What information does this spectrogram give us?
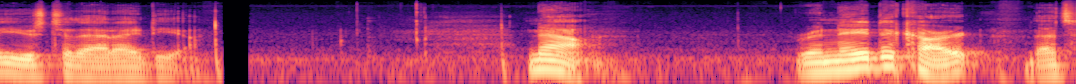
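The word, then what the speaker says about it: René Descartes: Now Renee Deart, that's how you say his name, figured out that you could have a number that I squared equals1.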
